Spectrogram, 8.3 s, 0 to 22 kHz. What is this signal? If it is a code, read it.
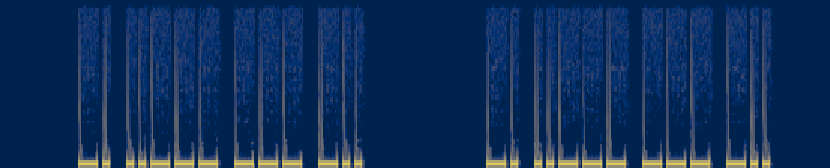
Morse code, heard as a keyed tone, about 20 wpm, 700 Hz. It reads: N2OD N2OD
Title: USA Call Signs - 4 Characters - Repeated 3x - 20wpm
